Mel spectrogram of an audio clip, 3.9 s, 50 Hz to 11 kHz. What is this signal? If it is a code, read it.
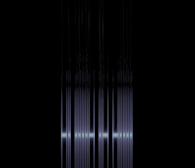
Morse code, heard as a keyed tone, about 34 wpm, 700 Hz. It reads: N4A6
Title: Common Cut Numbers - 4-Digit 35wpm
